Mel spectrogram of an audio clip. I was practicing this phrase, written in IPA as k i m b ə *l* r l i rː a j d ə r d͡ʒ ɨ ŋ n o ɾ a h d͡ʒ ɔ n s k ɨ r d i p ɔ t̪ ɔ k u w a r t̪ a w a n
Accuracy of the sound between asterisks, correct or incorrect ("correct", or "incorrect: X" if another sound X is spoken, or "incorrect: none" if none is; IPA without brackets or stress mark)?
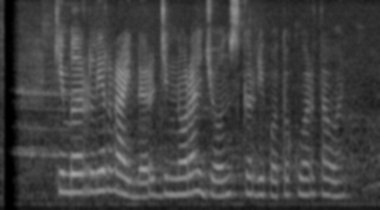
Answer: correct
